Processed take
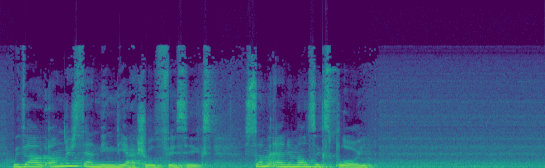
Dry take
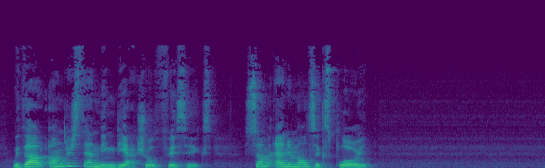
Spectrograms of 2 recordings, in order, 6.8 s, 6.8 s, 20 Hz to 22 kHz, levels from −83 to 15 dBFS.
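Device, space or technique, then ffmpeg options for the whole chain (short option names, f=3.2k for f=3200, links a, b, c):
mastering chain: -filter_complex "[0:a]equalizer=f=2.5k:t=o:w=0.65:g=-3.5,acrossover=split=240|1900[a][b][c];[a]acompressor=threshold=-32dB:ratio=4[d];[b]acompressor=threshold=-32dB:ratio=4[e];[c]acompressor=threshold=-44dB:ratio=4[f];[d][e][f]amix=inputs=3:normalize=0,acompressor=threshold=-29dB:ratio=2.5,asoftclip=type=tanh:threshold=-20.5dB,tiltshelf=f=640:g=5.5,asoftclip=type=hard:threshold=-22dB,alimiter=level_in=32dB:limit=-1dB:release=50:level=0:latency=1,asettb=1/sr,asplit=3[g][h][i];[g]atrim=end=1.194[j];[h]atrim=start=1.19:end=1.71,asetpts=PTS-STARTPTS,afade=t=in:d=0.004:c=qsin,afade=t=out:st=0.516:d=0.004:c=qsin,equalizer=f=9.3k:t=o:w=0.42:g=7.5[k];[i]atrim=start=1.706[l];[j][k]acrossfade=d=0.004:c1=hsin:c2=qsin[m];[m][l]acrossfade=d=0.004:c1=qsin:c2=hsin,volume=-1dB"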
